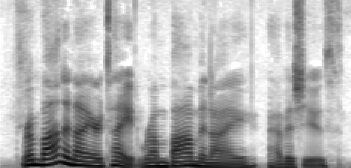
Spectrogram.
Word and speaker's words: Rambam: Rambam, emphasis on the first syllable when they're talking about Maimonides.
